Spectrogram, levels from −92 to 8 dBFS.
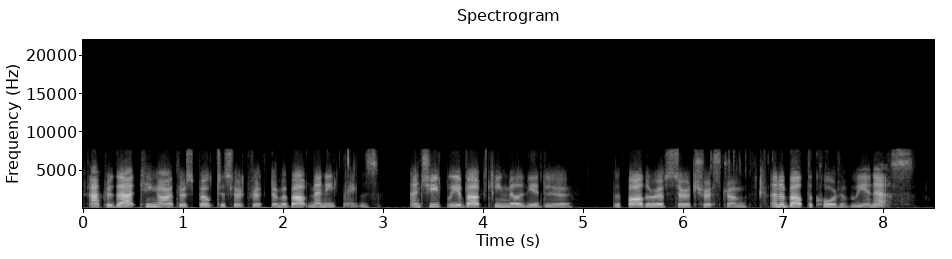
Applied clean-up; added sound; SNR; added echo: neural diffusion model UNIVERSE++.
